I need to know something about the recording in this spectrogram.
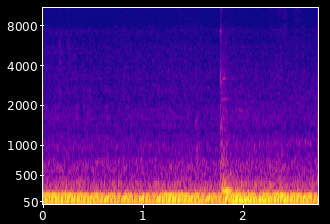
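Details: Vehicle after 6R80 transmission swap and a driveshaft vibration fix (sleeve fitted at the tail-shaft output to remove wobble): even low road rumble at steady cruise, just under 50 mph, about 1,500 rpm. No wobble, throb or shudder; driveline smooth.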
